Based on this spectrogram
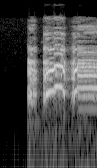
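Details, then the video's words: Rooster crow in three quick segments: a short rough opening note, a longer sustained middle part, and a final held tone that continues to the end. "The sound of cock cock Warble roster sound"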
